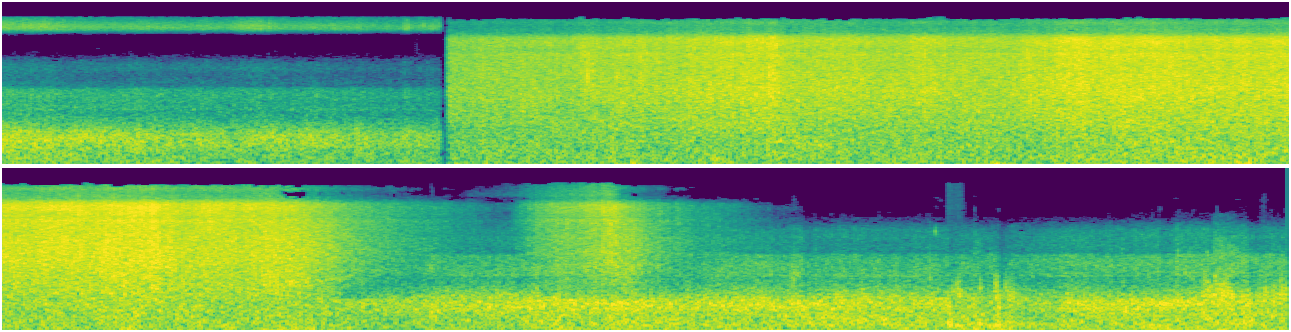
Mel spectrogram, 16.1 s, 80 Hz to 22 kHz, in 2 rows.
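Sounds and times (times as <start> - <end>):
whitewater rushing: 2.8 - 10.7.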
